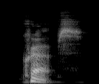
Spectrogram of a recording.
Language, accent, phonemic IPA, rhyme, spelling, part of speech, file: English, Australia, /kɹæps/, -æps, craps, noun / verb, En-au-craps.ogg
- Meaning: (noun) 1. A game of gambling, or chance, where the players throw dice to make scores and avoid crap 2. plural of crap 3. (preceded by the) diarrhea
